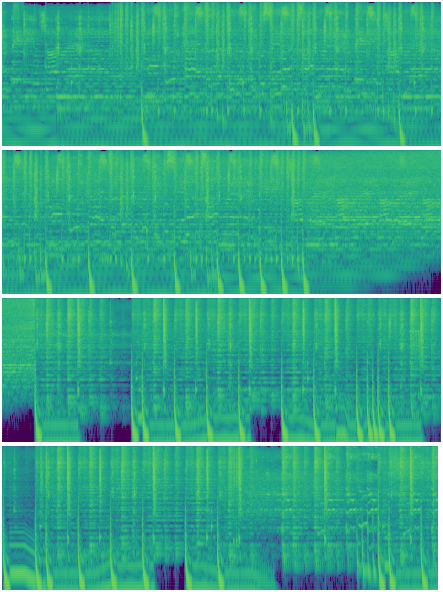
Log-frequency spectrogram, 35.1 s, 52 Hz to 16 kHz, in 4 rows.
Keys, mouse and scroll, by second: 0.0 ctrl+s, 0.2-1.2 middle drag, 2.4 middle drag, 2.9 shift+a, 4.5 shift+click, 5.1 s, 5.2 z, 6.6 s, 7.3 drag, 7.7 shift+middle click, 8.0 middle click, 8.5 g, 8.6 y, 9.0 click, 9.1 middle drag, 9.6 middle click, 10.6 shift+middle click, 11.0 middle drag, 11.3 click, 11.7-12.0 middle drag, 12.2 r, 12.7 x, 13.2 drag, 13.5-13.8 middle drag, 14.0 click, 14.3 s, 14.6 x, 16.6-17.0 drag, 17.8-18.3 drag, 18.5 ctrl+s, 18.7 click, 18.9 middle click, 19.3-20.7 typing, 19.8-20.2 drag, 22.0-22.3 middle drag, 22.7 s, 24.1 r, 24.3 x, 25.7 middle drag, 26.0 r, 26.1 x, 26.6 click, 26.7 Tab, 26.9 middle click, 27.3 middle click, 27.6 ctrl+s, 27.7 middle drag, 27.8 click, 27.9 click, 28.5 click, 28.7-29.7 middle drag, 29.9 middle click, 30.4 KP_1, 31.0 shift+drag, 32.2 click, 32.8 click, 33.2 s, 33.9 click, 34.0 Tab, 34.5 click.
